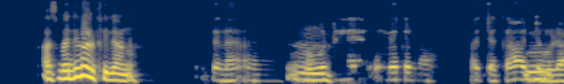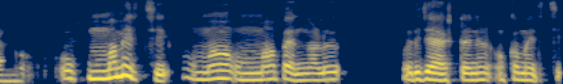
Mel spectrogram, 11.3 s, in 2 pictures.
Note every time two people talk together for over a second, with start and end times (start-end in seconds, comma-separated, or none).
none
